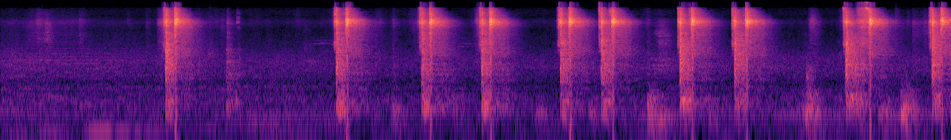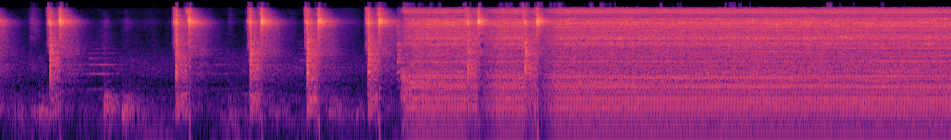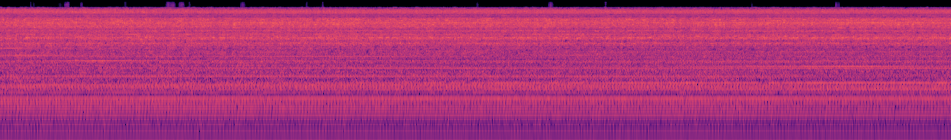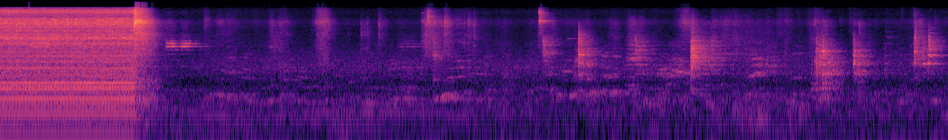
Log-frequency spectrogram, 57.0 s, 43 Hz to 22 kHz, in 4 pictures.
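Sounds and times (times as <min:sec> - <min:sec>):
power tool running: 0:19.8 - 0:45.2.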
